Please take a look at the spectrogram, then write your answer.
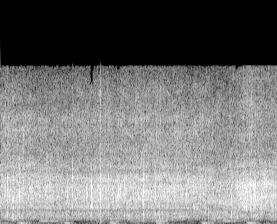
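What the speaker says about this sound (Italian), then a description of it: "Facciamo rosolare bene, quindi la carne deve essere bella rosolata" Meat and artichokes browning in hot oil in a pan, with a steady close sizzle and crackle throughout and faint rhythmic stirring thumps below, no talking.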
